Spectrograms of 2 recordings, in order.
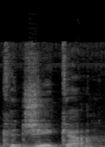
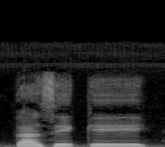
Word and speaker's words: Kajiki: So, Kajika, I think it's Oh, no. I forgot how to forgot to look up the pronunciation of this storm.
